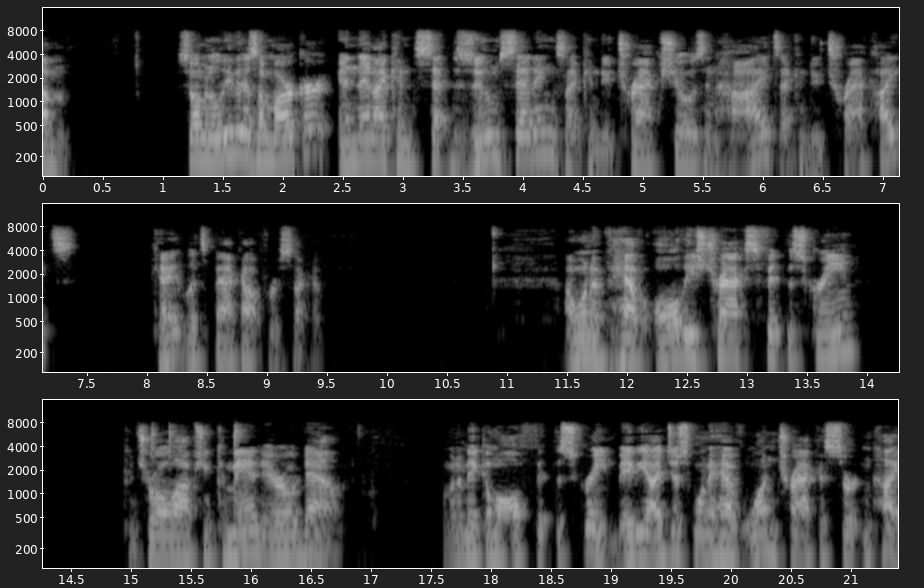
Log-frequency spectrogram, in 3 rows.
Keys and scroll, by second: 15.7 ctrl+alt+super+Down.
